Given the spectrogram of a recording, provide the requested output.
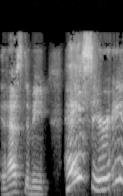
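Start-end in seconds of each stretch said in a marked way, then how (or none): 1.0-1.9 very high, put-on, cheerful, happy chirping voice. Showing how the phone assistant must be summoned: put-on happy voice. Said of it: "summon the genie with happy voice".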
